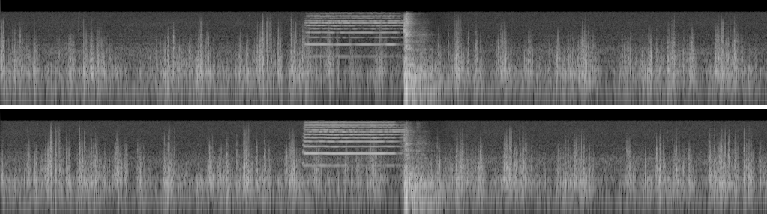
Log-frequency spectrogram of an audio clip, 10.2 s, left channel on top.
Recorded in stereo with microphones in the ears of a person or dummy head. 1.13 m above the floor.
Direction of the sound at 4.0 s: 65° right (ahead or behind).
